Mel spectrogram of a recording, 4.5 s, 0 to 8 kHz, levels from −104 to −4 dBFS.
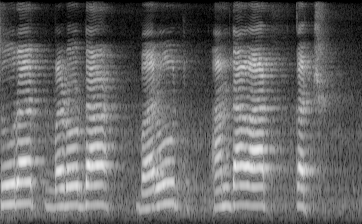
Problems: constant background noise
